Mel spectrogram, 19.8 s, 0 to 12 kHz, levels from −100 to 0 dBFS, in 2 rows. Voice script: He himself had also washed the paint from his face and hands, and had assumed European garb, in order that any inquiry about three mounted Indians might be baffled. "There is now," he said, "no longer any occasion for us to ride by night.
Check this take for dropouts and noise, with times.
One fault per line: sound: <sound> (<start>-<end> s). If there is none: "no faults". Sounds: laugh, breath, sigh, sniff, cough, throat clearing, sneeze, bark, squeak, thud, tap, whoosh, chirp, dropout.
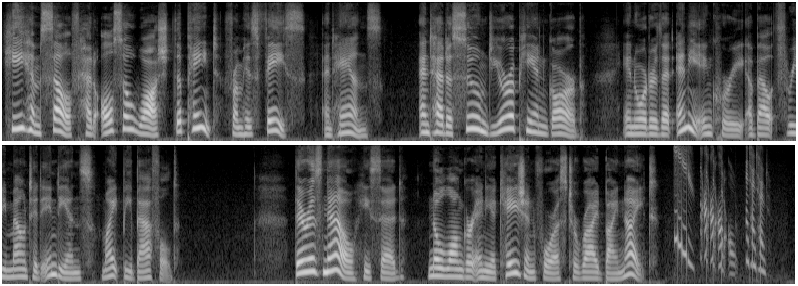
sound: chirp (18.3-19.6 s)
